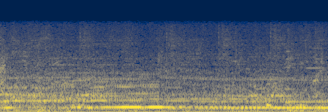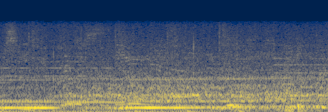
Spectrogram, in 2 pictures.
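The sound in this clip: Car engine accelerating in a racing video game, a steady droning engine tone that runs throughout with only small shifts in pitch.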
